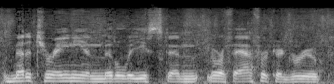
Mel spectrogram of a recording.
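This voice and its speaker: Against noticeable background noise, a man talks at a fairly slow pace, his fairly high pitch carried by fairly even intonation. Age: 60s. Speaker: founder of an environmental restoration organization. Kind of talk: casual talk on a video call. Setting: video call.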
